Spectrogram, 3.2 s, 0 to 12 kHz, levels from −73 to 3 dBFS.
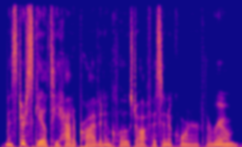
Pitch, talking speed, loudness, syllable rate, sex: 165 Hz, 240 wpm, -20 LUFS, 6.8 syllables/s, female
